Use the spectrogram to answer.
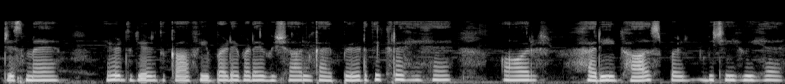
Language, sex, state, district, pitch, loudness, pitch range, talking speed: Hindi, female, Himachal Pradesh, Shimla, 195 Hz, -16 LUFS, 190-200 Hz, 135 wpm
